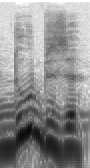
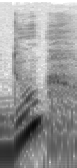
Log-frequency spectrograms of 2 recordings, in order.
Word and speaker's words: Doubs: On ne dit donc pas Doubs, mais bien Doubs. Le Haut-Doubs est situé dans le département du Doubs. Le Haut-Doubs est situé dans le département du Doubs, au cœur des montagnes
